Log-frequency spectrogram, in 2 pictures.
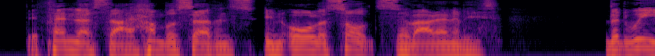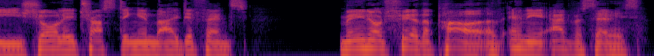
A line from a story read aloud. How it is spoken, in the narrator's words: He stammered out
